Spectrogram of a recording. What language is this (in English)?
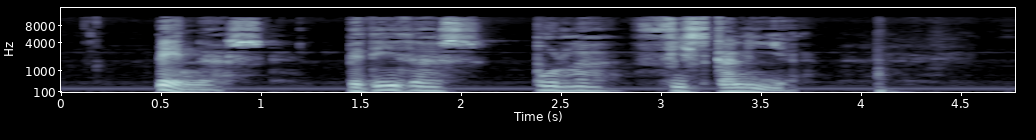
Galician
